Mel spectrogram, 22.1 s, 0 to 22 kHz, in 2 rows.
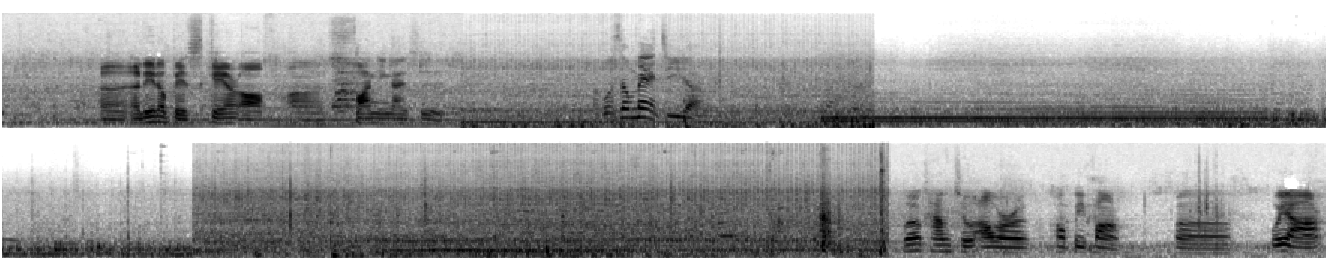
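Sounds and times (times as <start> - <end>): truck engine running: 3.8 - 7.4, 12.5 - 18.5.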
